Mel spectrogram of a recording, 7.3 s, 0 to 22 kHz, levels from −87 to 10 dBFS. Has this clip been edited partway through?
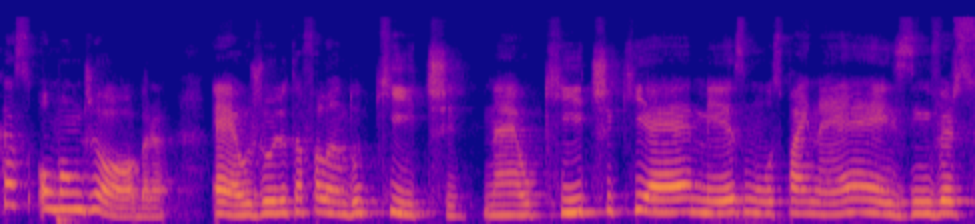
no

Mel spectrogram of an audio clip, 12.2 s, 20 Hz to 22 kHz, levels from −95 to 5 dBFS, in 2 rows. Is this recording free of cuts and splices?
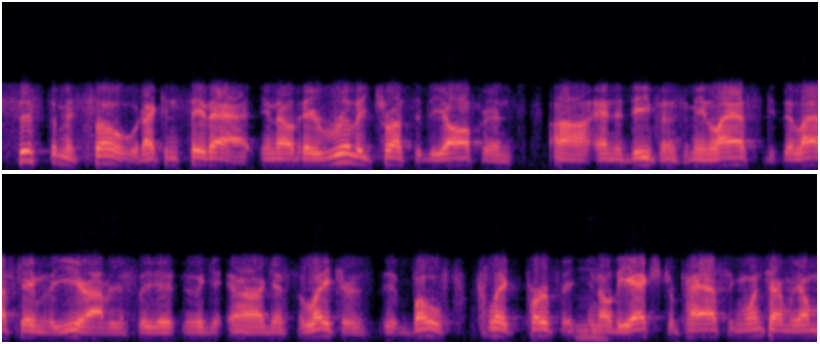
no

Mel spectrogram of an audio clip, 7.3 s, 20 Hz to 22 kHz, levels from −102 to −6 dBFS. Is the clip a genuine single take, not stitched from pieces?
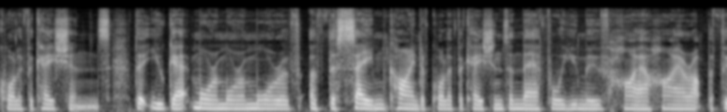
yes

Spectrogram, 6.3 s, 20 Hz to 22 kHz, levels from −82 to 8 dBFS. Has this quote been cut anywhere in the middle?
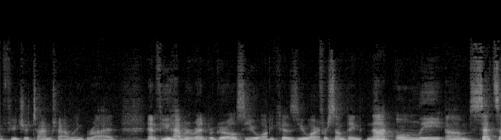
yes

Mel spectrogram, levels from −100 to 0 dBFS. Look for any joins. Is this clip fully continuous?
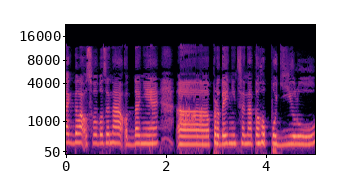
yes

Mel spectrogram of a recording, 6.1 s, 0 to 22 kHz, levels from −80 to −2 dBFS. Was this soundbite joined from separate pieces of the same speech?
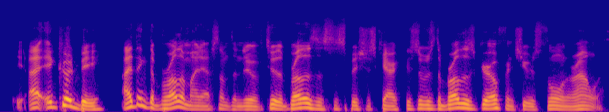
yes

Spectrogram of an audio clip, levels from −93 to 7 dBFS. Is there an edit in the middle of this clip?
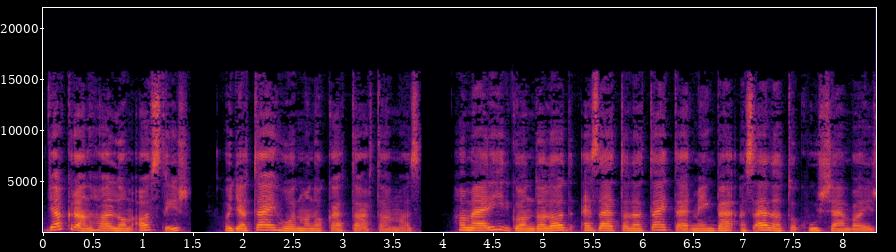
no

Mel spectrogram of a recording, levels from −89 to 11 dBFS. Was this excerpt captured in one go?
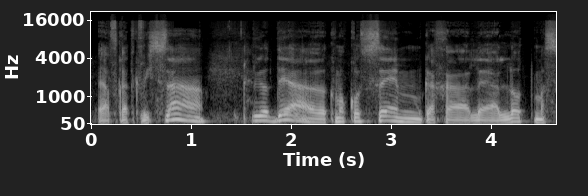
no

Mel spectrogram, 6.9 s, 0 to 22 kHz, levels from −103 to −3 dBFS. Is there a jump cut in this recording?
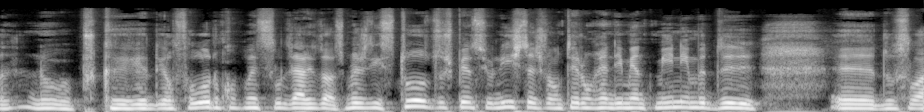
no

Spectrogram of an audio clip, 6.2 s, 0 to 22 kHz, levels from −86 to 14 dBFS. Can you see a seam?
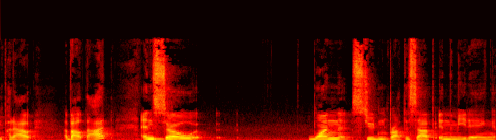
no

